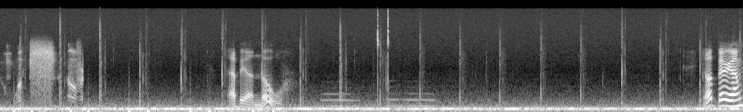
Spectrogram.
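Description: Footsteps tap steadily on stone paving.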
